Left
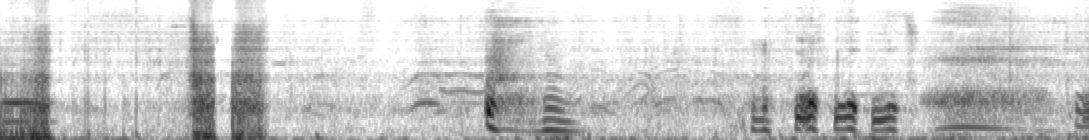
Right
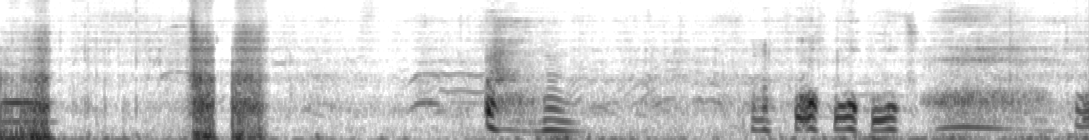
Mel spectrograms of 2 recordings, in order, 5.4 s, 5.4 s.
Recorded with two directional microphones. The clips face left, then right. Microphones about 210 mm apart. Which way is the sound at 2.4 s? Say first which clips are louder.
Even; centre (ahead or behind).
